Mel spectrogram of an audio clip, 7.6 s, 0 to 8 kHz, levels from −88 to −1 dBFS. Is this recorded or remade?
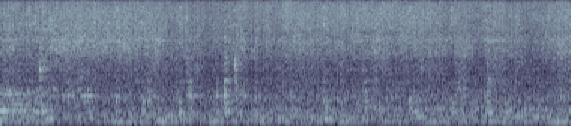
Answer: recorded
